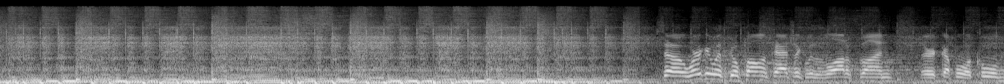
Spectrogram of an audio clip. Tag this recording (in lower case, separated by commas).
speech, music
